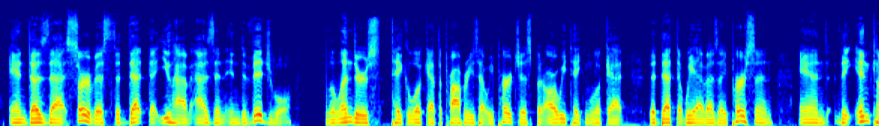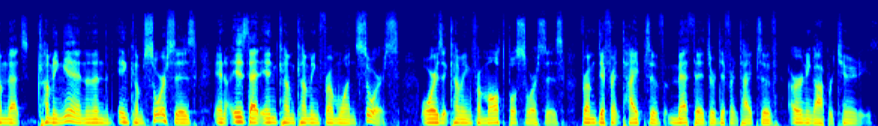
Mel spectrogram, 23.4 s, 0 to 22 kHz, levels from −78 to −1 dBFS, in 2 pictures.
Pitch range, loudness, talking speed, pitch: 115-130 Hz, -24 LUFS, 190 wpm, 120 Hz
